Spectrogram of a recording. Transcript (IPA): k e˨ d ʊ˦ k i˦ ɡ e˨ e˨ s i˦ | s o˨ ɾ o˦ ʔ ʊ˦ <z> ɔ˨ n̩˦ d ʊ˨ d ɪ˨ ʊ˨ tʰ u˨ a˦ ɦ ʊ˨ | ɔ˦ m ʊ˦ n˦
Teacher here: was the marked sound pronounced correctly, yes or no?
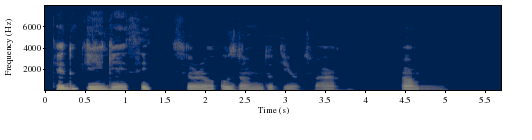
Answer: yes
